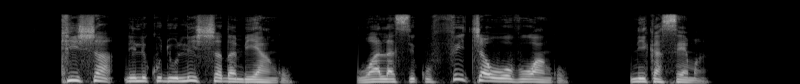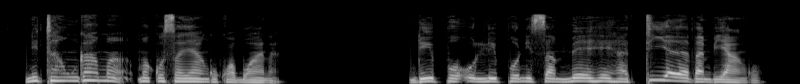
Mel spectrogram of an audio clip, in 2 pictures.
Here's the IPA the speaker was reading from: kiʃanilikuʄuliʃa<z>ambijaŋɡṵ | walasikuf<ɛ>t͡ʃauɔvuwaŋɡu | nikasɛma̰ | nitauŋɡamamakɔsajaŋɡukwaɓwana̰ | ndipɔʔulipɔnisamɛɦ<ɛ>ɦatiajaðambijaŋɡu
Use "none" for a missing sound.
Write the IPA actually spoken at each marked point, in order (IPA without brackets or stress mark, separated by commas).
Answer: ð, i, ɛ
